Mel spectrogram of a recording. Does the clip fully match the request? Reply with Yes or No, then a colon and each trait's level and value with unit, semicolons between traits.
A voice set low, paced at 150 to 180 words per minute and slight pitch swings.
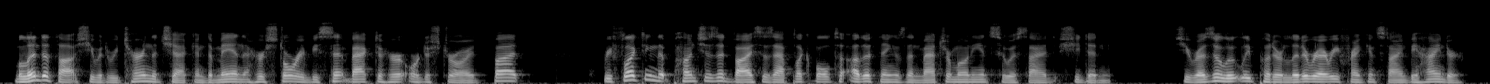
No: low, 115 Hz; average, 175 wpm; average, 4.0 semitones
